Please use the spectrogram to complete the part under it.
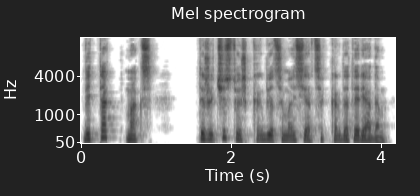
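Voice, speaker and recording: A man's voice: mid-range voice, moderate pace, darkish tone, natural voice. Anfisa, a man voicing a mocking young woman. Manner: teasing, brash, swearing.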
